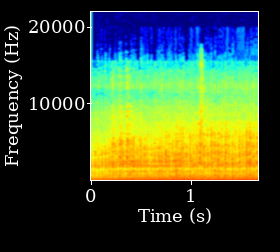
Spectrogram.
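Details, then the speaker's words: Diesel farm truck hauling corn at idle: a deep, rough, throbbing growl pulsing from the exhaust, with rattling. Owner suspects the muffler bolts broke again, later confirmed as the muffler. Finding: exhaust growl at idle. "i think a multiplayer the bolts on a muffler broke again we've had that happen before just sit there make a real loud growling noise and all that"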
